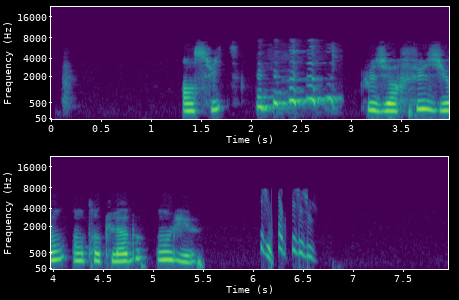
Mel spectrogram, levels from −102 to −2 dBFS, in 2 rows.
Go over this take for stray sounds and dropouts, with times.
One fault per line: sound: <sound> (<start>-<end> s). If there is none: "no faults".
sound: laugh (2.0-2.9 s)
sound: chirp (6.1-6.7 s)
